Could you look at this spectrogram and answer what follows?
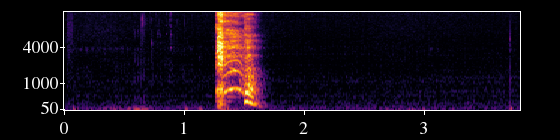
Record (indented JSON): {
  "cough_length": "3.8 s",
  "cough_amplitude": 5937,
  "cough_signal_mean_std_ratio": 0.25,
  "survey_phase": "beta (2021-08-13 to 2022-03-07)",
  "age": "65+",
  "gender": "Female",
  "wearing_mask": "No",
  "symptom_none": true,
  "smoker_status": "Never smoked",
  "respiratory_condition_asthma": false,
  "respiratory_condition_other": false,
  "recruitment_source": "REACT",
  "submission_delay": "2 days",
  "covid_test_result": "Negative",
  "covid_test_method": "RT-qPCR",
  "influenza_a_test_result": "Negative",
  "influenza_b_test_result": "Negative"
}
